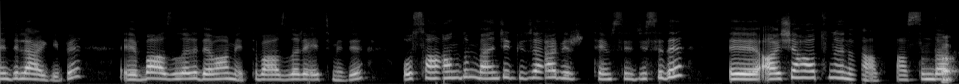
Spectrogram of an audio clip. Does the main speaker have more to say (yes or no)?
yes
